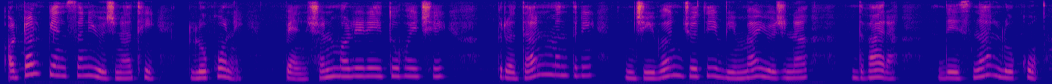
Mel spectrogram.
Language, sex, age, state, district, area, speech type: Gujarati, female, 18-30, Gujarat, Mehsana, rural, spontaneous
